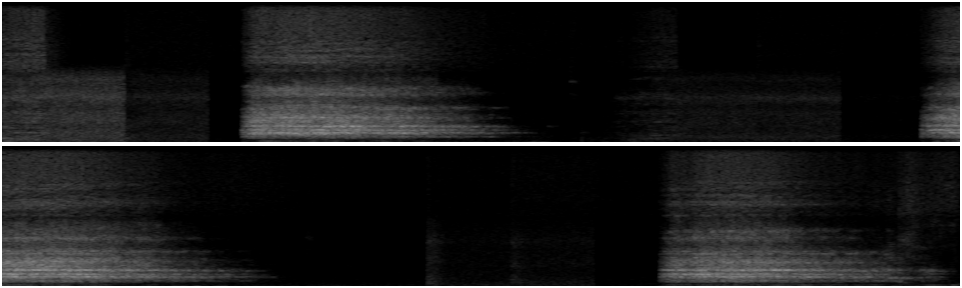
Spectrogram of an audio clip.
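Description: Deep, audible breathing while a yoga pose is held, three long forceful sighing exhales separated by quieter inhales in near silence, close to the listener.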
